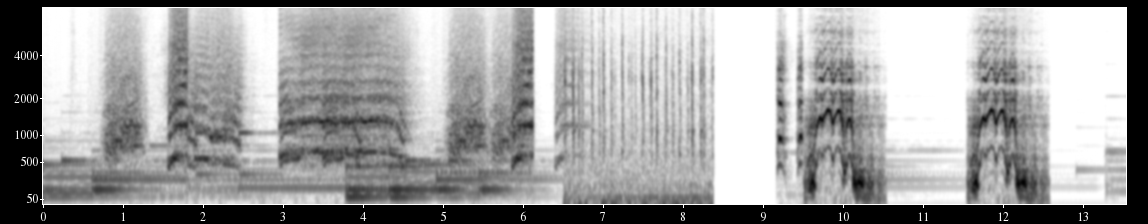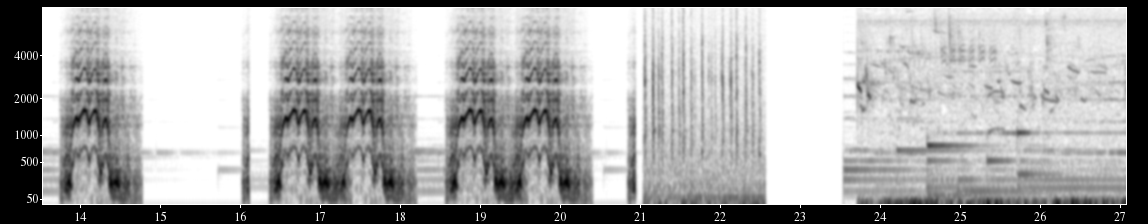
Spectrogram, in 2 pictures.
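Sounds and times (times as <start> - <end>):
horse whinnying: 0.7 - 6.9, 9.5 - 10.6, 11.6 - 12.6, 13.8 - 14.8, 16.4 - 20.4
rapid clicking: 6.5 - 8.4, 21.0 - 22.6.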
